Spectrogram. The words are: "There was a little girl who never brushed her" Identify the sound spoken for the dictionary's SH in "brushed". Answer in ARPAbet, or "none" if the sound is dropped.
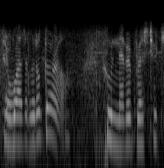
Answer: S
